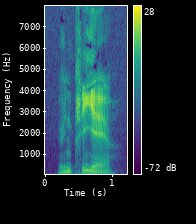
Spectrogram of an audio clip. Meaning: prayer
- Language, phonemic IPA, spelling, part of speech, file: French, /pʁi.jɛʁ/, prière, noun, Fr-prière.ogg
